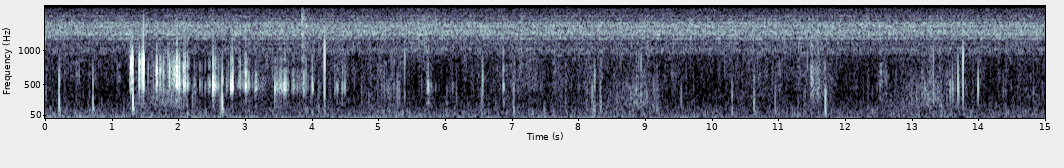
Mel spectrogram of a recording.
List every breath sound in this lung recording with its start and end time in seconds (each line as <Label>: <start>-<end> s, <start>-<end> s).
Inhalation: 1.19-2.31 s, 4.34-5.47 s, 8.18-9.31 s, 12.49-13.61 s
